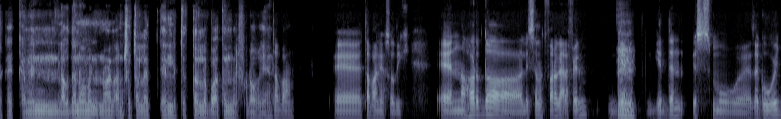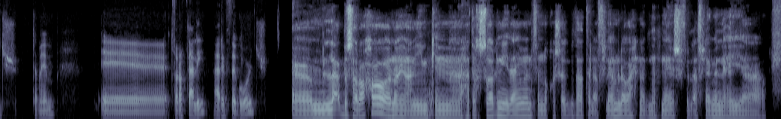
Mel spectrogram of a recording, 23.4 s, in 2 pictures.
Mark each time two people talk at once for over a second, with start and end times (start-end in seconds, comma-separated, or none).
none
